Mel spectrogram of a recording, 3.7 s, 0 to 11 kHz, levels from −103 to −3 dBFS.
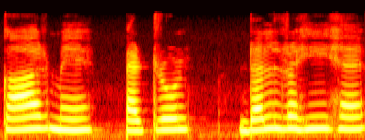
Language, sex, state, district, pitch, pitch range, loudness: Hindi, female, Madhya Pradesh, Bhopal, 270 Hz, 260-285 Hz, -15 LUFS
